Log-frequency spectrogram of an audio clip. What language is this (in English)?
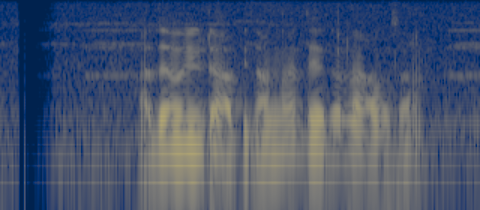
Sinhala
